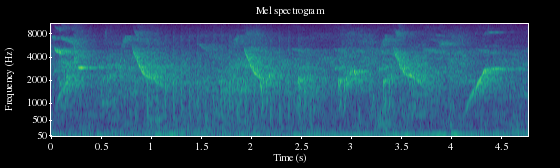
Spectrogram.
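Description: Bird calls: a string of high whistles, each sliding down in pitch, about one a second, with a rising whistle near the end.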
